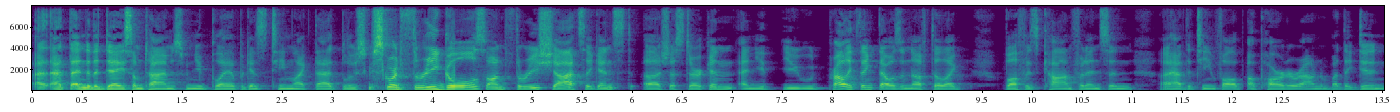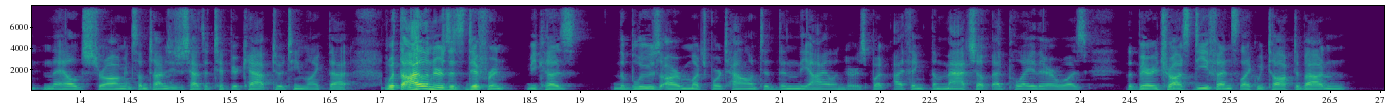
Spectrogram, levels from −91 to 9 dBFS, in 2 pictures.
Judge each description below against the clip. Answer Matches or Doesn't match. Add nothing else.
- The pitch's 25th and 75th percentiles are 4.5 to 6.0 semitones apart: Doesn't match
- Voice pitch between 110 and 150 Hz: Matches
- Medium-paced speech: Doesn't match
